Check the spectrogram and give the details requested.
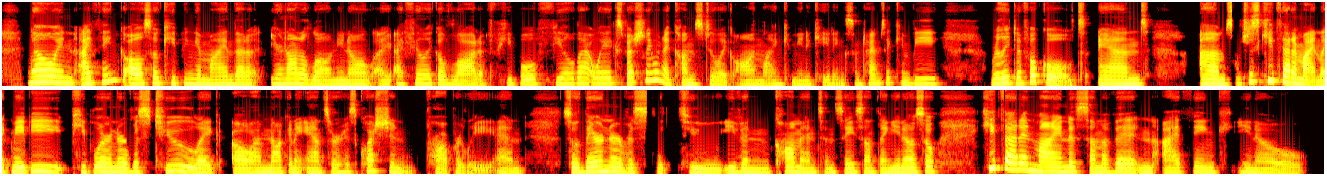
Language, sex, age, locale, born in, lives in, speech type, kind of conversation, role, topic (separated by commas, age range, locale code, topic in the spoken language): English, female, 25-29, en-US, United States, United States, conversation, advice, advisor, How can I start conversations confidently?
